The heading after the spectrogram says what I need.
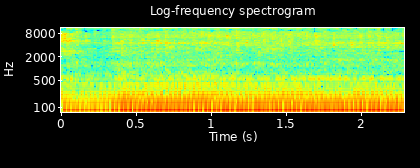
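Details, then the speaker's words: Chevy S10 drift truck in neutral after a tune-up with new plugs, wires and coil; loud, deep, even exhaust pulses and a steady rumble with no misfire. It runs much better than before. "Golly. This thing ain't never barked like that. Oh. That sounds a lot fucking better. Think we found the issue, boys."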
